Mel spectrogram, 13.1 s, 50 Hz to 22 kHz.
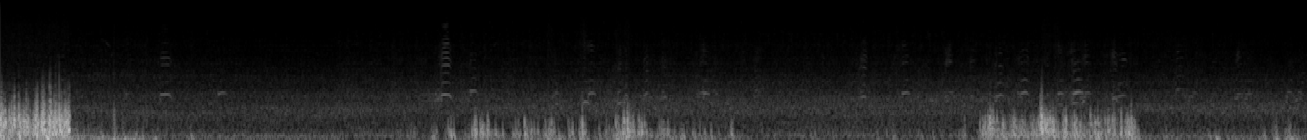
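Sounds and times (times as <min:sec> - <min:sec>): geese honking: 0:01.5 - 0:02.4, 0:04.2 - 0:07.7, 0:08.6 - 0:13.0.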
